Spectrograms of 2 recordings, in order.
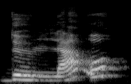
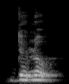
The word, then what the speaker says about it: de l'eau: So instead of saying de la o, you remove the a from de la and you replace it with an apostrophe. So you go from de la o to de l'eau, which is even more easier to pronounce, it's smoother, it sounds better.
